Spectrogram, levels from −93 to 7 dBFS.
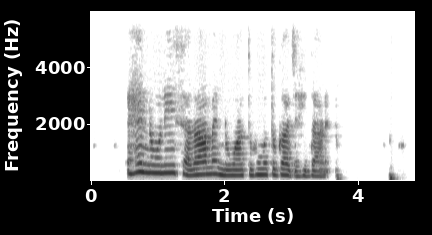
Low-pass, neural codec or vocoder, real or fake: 5.4 kHz; none; real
